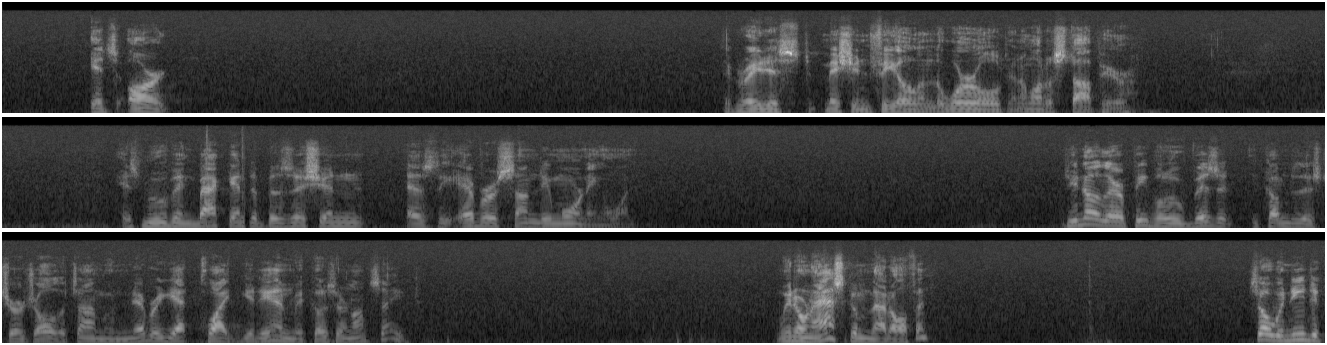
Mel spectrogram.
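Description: An elderly man speaks with emphasis into a microphone, with pauses between phrases.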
